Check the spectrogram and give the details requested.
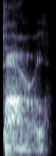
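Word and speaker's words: parlent: an L or L pal they speak of ER at ent ent is silent in at the end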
